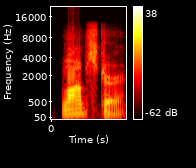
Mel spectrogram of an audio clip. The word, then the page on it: lobster: American English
